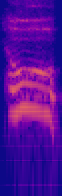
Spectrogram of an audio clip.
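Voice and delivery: sharp high intake of breath; shocked gasp. Real, not acted. Vlogger seeing a nineteen to nothing loss, shocked gasp. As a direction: gasp at the score. Reacting to a 19-0 score.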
